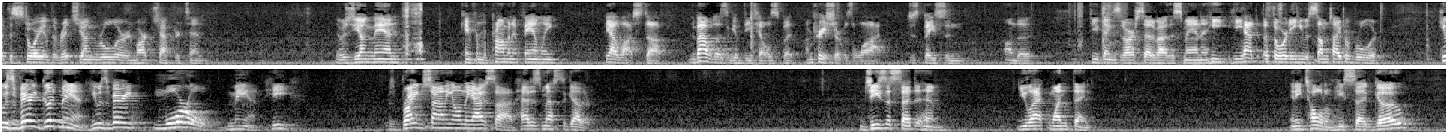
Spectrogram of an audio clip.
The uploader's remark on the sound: This sermon was preached at Hope Fellowship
